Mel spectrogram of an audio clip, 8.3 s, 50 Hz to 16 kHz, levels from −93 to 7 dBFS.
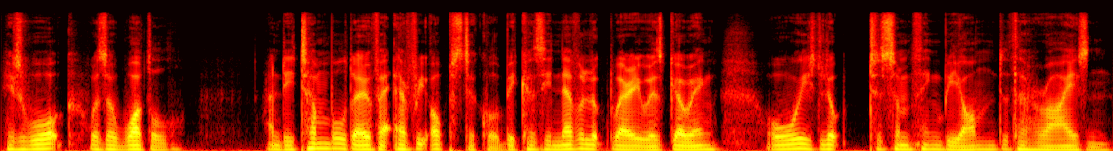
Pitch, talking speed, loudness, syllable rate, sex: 95 Hz, 185 wpm, -21 LUFS, 6.0 syllables/s, male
